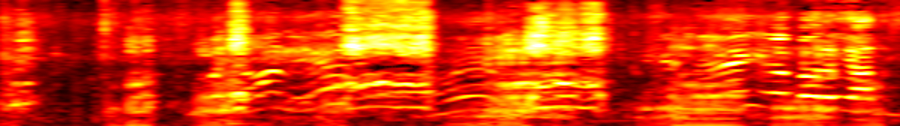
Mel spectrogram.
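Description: Pigs on a farm squeal and grunt loudly and repeatedly, close by, while someone talks over them.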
